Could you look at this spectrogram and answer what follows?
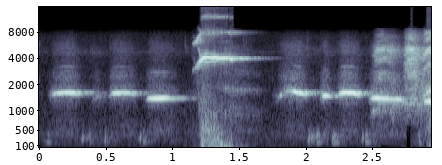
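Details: Pet male Congo African grey parrot dancing on cue as the owner whistles to prompt him: a string of short, level whistles, a sharp high squeal, more whistling, then rough chatter as he sings his name to end his routine.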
